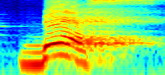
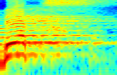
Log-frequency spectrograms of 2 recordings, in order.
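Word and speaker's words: です: Kemudian des. Bukan dets. Des.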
